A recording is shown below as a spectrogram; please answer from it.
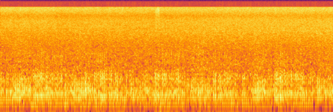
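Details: Domestic kitten named Luna purring non-stop while suckling on fingertips, paws kneading, a nightly and morning habit indoors; a steady low rumbling purr in continuous rapid pulses throughout, with no other sounds.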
